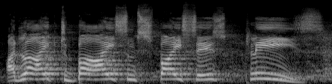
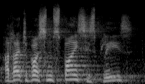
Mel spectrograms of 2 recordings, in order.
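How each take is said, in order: First: It is said noticeably louder. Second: It is said at a normal, quieter volume.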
